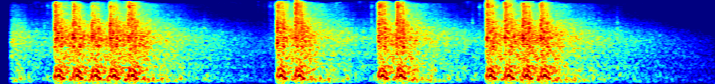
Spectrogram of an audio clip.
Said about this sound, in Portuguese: Os soviéticos chegaram e invadiram Berlim, na capital da Alemanha, antes dos americanos, e a artilharia abriu fogo contra os prédios do governo.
